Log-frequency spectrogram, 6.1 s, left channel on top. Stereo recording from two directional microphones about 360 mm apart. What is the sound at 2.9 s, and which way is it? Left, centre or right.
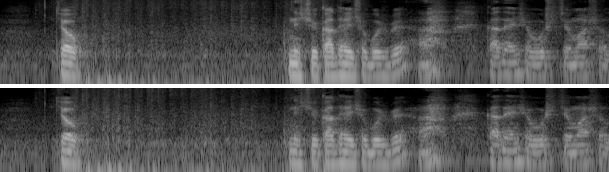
Speech, left.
